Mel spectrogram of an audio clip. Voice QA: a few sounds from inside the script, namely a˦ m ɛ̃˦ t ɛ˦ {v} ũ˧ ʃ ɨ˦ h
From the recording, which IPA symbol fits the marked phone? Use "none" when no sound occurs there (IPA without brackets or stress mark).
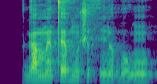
b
